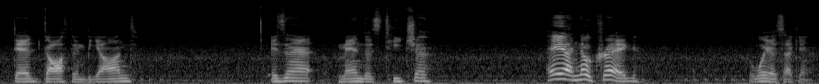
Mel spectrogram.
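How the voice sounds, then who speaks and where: A man reading visual novel dialogue aloud like a let's player, halting and stumbling over words, with a fan running in his room. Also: medium pitch. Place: hot bedroom with a fan running. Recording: steady fan noise in room. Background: whirring fan.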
